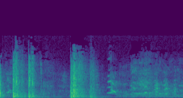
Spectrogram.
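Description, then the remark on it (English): A man runs into a door with heavy thuds: two quick bangs, then another loud impact a second later, followed by muffled voices and faint laughter. “I didn't hit him. He ran into the door.”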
